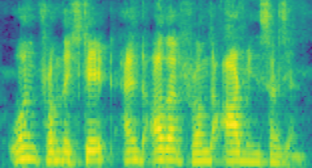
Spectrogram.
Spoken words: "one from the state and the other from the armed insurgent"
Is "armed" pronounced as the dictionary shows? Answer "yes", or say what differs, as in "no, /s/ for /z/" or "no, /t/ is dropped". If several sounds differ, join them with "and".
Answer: no, /d/ is dropped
